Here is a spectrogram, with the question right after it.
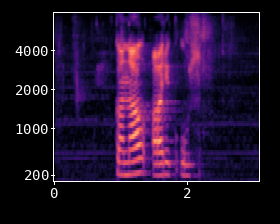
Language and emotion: Russian, neutral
